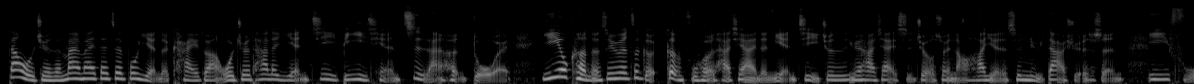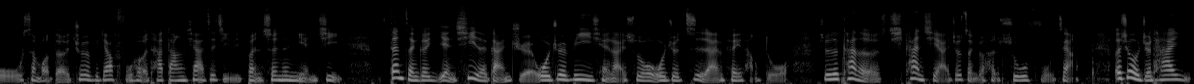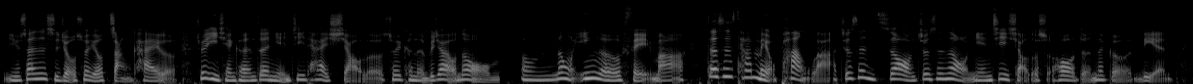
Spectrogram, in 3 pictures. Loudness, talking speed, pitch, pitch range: -39 LUFS, 330 characters per minute, 215 Hz, 195-245 Hz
